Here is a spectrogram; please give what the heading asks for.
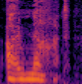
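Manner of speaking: restrained first denial; tense denial. A narrator's reading. Woman repeats denial to her lover, tense. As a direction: deny it, holding back. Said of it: "as she repeated".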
